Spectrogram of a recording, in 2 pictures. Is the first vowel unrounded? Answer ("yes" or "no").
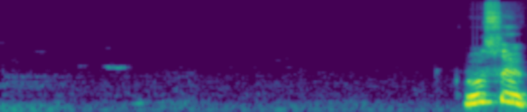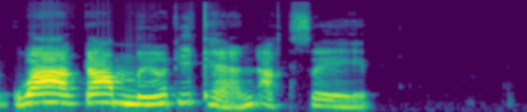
no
